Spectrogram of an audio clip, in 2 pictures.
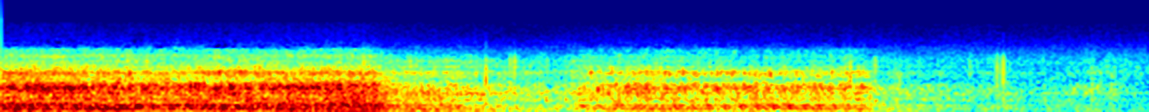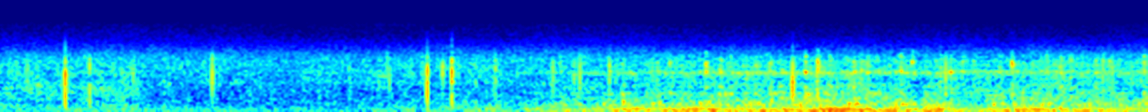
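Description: A light blue sports roadster engine drives by, loud and steady for a few seconds, then drops to a quieter hum with a few sharp clicks and rattles.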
